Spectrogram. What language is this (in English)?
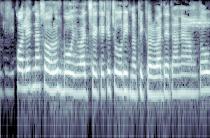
Gujarati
